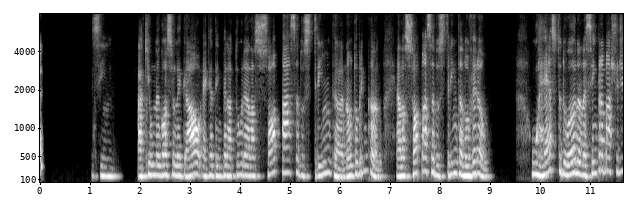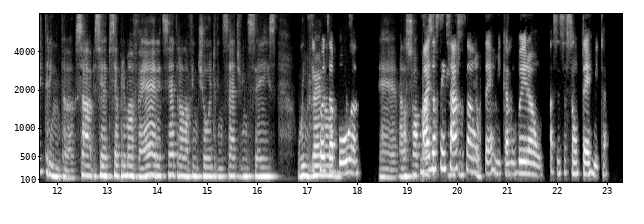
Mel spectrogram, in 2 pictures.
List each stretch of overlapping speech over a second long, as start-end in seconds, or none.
19.2-20.6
